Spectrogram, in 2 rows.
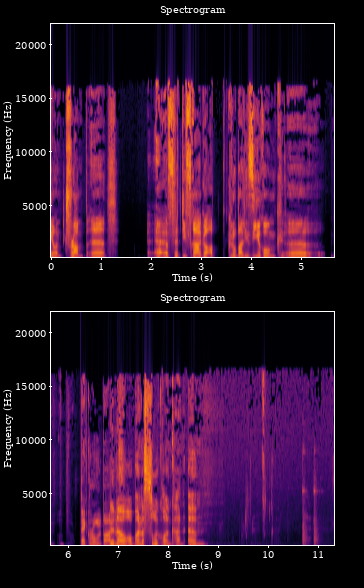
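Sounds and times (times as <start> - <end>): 
speech: 0.0 - 1.4, 2.0 - 8.9
crunchy biting and chewing of mealy food: 9.4 - 10.2.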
